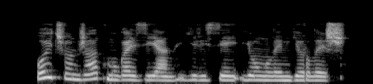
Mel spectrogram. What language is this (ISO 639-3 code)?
chm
